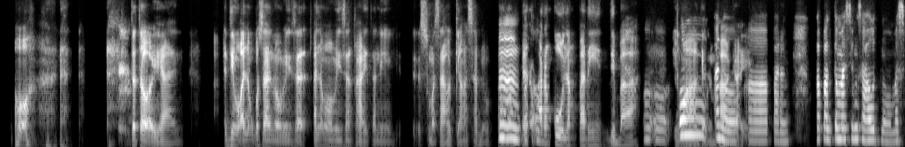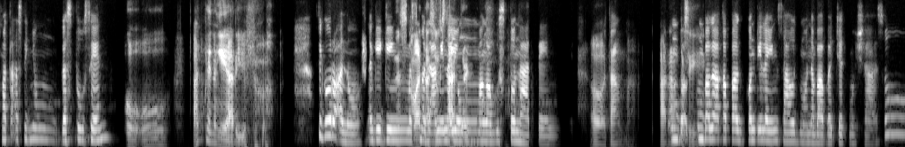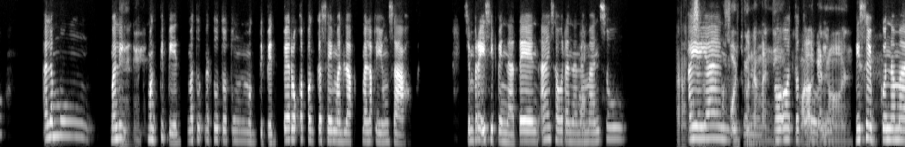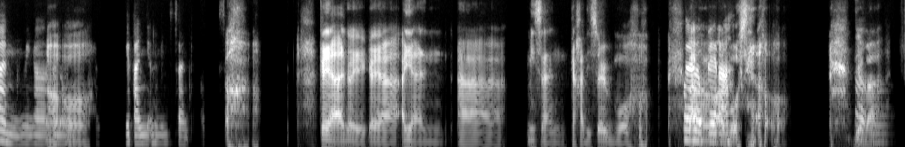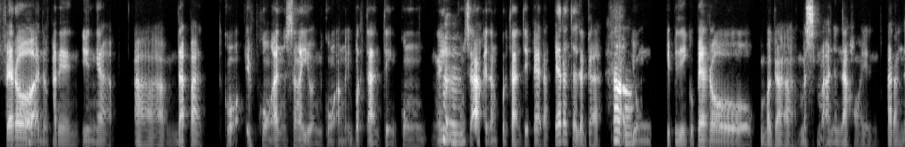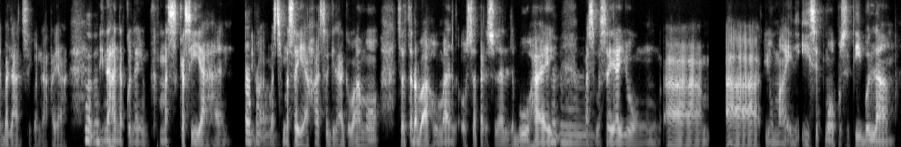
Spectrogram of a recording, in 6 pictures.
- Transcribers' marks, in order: chuckle; dog barking; tapping; laughing while speaking: "'no?"; other background noise; chuckle; chuckle; unintelligible speech; chuckle; laughing while speaking: "maubos nga, oo"
- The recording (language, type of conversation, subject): Filipino, unstructured, Sa tingin mo ba, mas mahalaga ang pera o ang kasiyahan sa pagtupad ng pangarap?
